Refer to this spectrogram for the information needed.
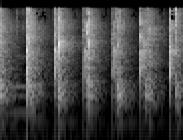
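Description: Six sharp, loud claps land at a brisk, steady rhythm, like an audience clapping in unison at a live event to welcome a speaker coming up, with no talking over them.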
